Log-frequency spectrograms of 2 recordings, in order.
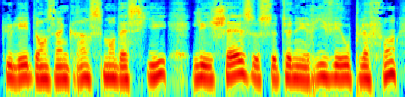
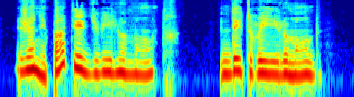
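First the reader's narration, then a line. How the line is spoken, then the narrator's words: Small thin reedy voice. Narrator (French): dit le mille-faces d'une petite voix fluette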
